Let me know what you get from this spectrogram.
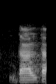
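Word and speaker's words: د: এই দালটা উচ্চারণ হবে কেমনে, দালটা আমাদের জিহ্বার আগা উপরের দুই দাঁতের গোড়ার সঙ্গে, উপরের দুই দাঁতের গোড়ার সঙ্গে লাগবে, লেগে উচ্চারিত হবে দাল দাল দাল।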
